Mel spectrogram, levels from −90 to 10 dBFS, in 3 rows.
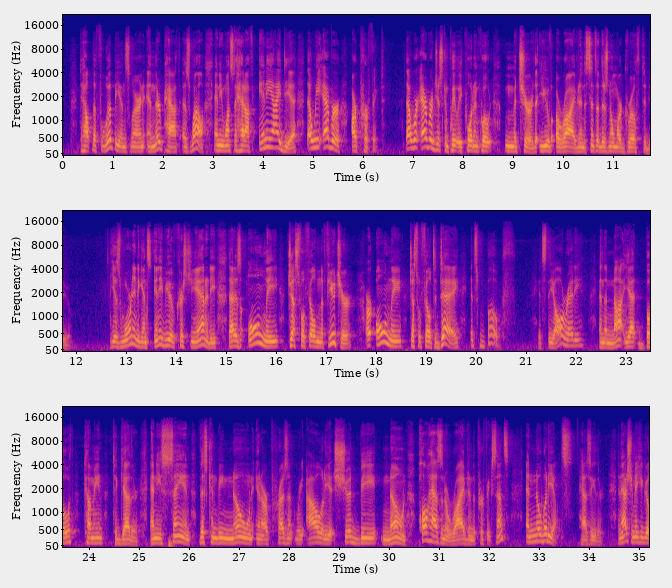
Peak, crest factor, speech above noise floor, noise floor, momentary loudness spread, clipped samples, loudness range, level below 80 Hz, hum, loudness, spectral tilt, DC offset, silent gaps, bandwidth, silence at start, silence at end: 0 dBFS; 18 dB; 37 dB; -56 dBFS; 10 LU; under 0.1%; 4 LU; -56 dBFS; none; -19 LUFS; -4 dB/octave; under 0.1%; none; 15.5 kHz; 0.35 s; 0 s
